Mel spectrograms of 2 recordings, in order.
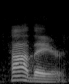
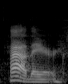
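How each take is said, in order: First: Character greeting voice. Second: Low, loud hi; corrected character voice. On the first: Greeting the hitchhiker in the wrong voice. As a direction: greet her in the hero's other voice. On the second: Redoing the greeting to the hitchhiker in the right voice. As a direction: redo the greeting in the proper voice. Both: Pretend. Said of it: "that wasn't the voice I used".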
